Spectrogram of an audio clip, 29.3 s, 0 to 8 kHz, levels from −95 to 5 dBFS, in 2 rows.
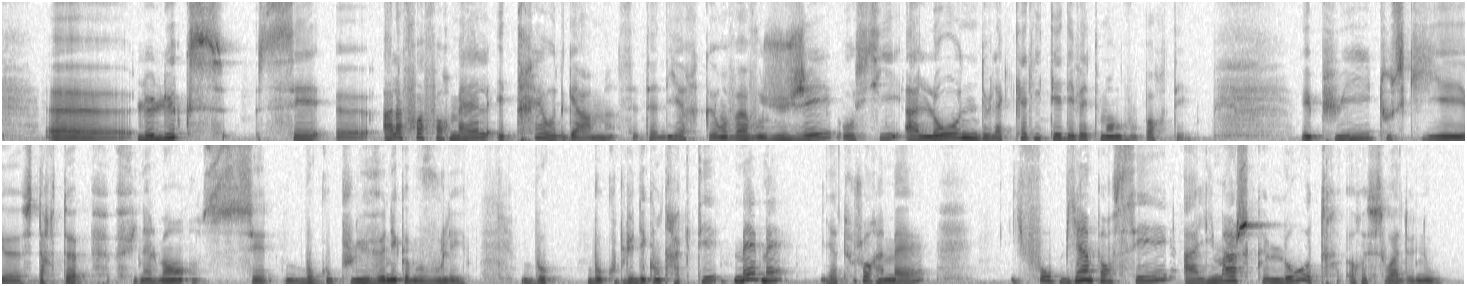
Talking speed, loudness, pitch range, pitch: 140 wpm, -29 LUFS, 145-200 Hz, 160 Hz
